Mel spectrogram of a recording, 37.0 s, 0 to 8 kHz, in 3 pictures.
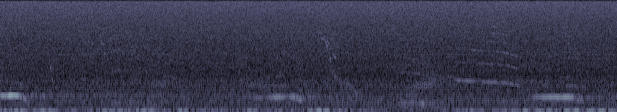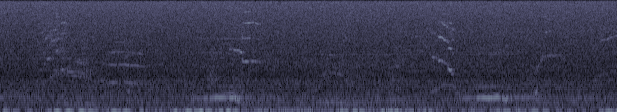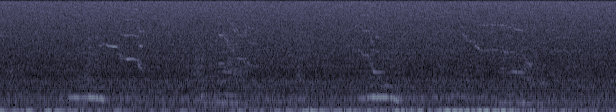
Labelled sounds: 8.9	9.7	humpback whale, 0.80 to 2.2 kHz
10.0	10.4	humpback whale, 1.1 to 2.0 kHz
13.4	15.3	humpback whale, 0.80 to 2.1 kHz
16.9	17.6	humpback whale, 1.4 to 4.6 kHz
18.9	19.2	humpback whale, 0.90 to 1.1 kHz
21.0	21.5	humpback whale, 0.90 to 3.2 kHz
23.2	23.6	humpback whale, 1.7 to 1.9 kHz
24.3	24.8	humpback whale, 2.7 to 3.2 kHz
26.6	27.6	humpback whale, 1.1 to 3.4 kHz
29.1	29.6	humpback whale, 0.96 to 1.7 kHz
31.8	32.4	humpback whale, 0.96 to 2.1 kHz
34.0	35.2	humpback whale, 0.96 to 4.3 kHz

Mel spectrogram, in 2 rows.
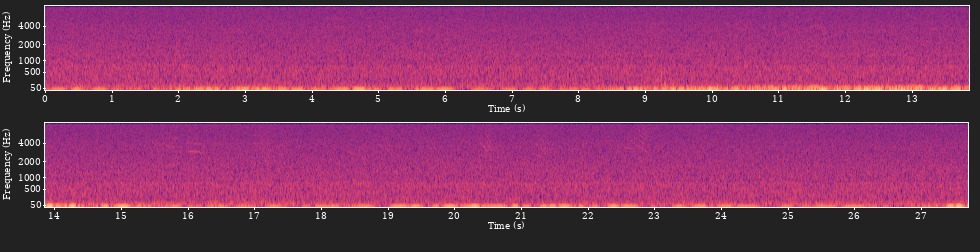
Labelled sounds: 11.5	11.7	Pacific white-sided dolphin, 3.8 to 4.2 kHz
16.0	16.3	Pacific white-sided dolphin, 2.7 to 3.1 kHz

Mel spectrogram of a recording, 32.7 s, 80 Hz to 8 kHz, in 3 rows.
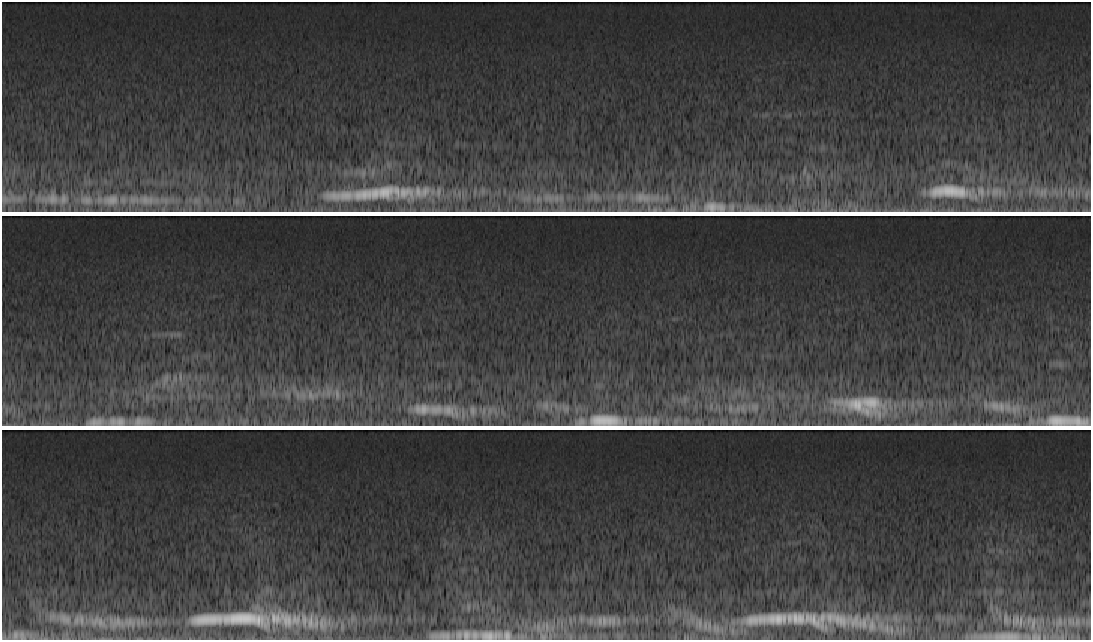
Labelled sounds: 7.7	8.0	humpback whale, 3.1 to 3.4 kHz
12.4	13.0	humpback whale, 0.93 to 1.5 kHz

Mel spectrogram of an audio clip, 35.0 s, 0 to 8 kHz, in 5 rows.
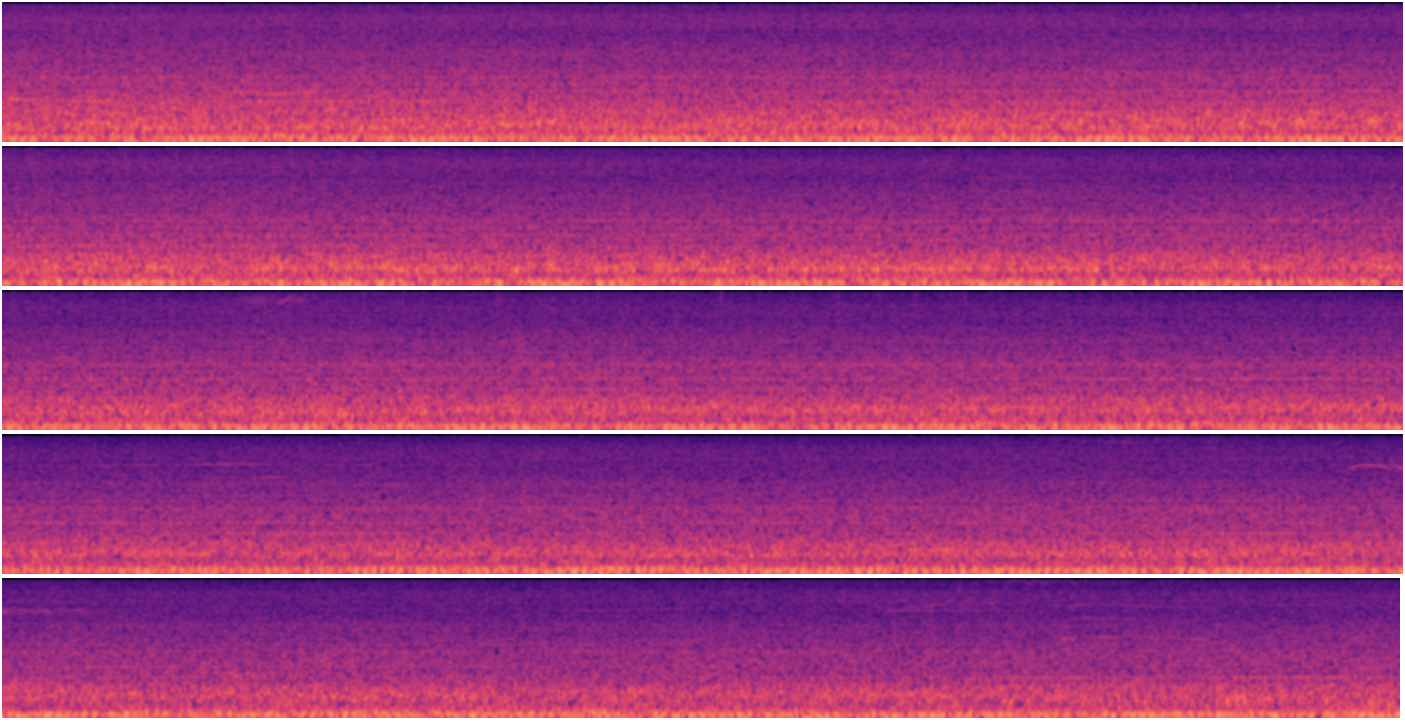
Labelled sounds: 27.6	28.4	killer whale, southern resident, 3.8 to 4.6 kHz

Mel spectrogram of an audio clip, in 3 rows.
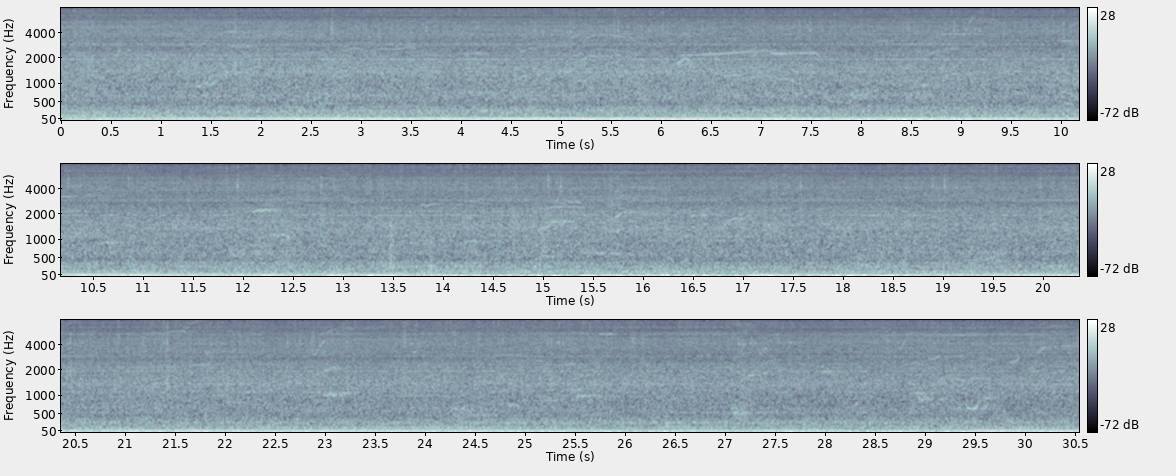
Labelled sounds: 6.1	7.5	killer whale, southern resident, 1.3 to 2.5 kHz
14.9	15.4	killer whale, southern resident, 0.53 to 3.8 kHz

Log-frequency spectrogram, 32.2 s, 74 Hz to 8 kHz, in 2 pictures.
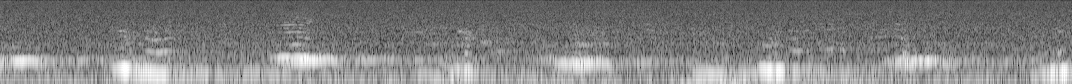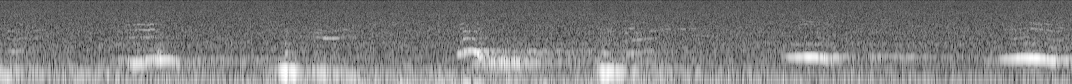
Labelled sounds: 2.2	2.5	humpback whale, 0.80 to 0.99 kHz
4.1	4.6	humpback whale, 1.2 to 2.0 kHz
6.8	7.1	humpback whale, 1.2 to 1.5 kHz
18.0	18.5	humpback whale, 1.4 to 2.2 kHz
20.8	21.2	humpback whale, 0.90 to 1.1 kHz
22.9	23.3	humpback whale, 0.80 to 0.99 kHz
25.6	26.0	humpback whale, 0.80 to 0.99 kHz
31.5	31.9	humpback whale, 1.4 to 1.7 kHz

